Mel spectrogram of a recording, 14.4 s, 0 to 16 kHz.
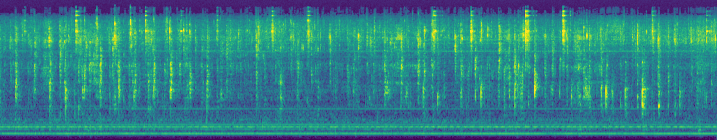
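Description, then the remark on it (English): A dog eats chicken broth and rice from its bowl: rapid, irregular crunching and clinks keep up steadily over a constant low electrical hum, with no one talking. “This bowl will be clean within 30 seconds.”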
